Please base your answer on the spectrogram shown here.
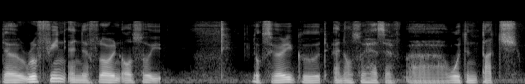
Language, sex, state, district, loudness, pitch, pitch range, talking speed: English, male, Nagaland, Dimapur, -20 LUFS, 100 Hz, 95-100 Hz, 195 wpm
